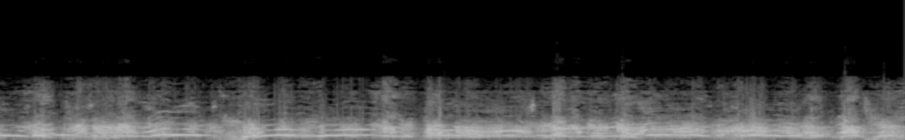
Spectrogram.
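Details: Group of Siberian huskies at a race in East Anglia giving drawn-out wavering howls and whines over a busy background of yips from many dogs and faint voices.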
